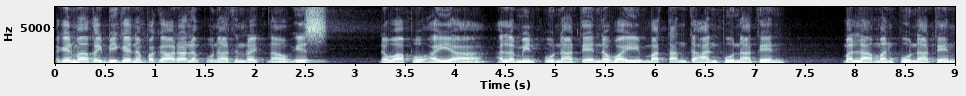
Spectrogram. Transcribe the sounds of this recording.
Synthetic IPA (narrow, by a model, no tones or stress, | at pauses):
ɐɡɐnmɐŋakɐʔɪbiːɡɐnːɐŋpɐɡaʔɐɾaːlɐnpʊnaːt̪ɪnɾajt̪̚nawʔɪs | nɐwaːpoʔɐjaʔɐlɐmɪnpʊnaːt̪ɪnːɐwajmɐt̪ɐnd̪ɐʔanpʊnaːt̪ɪn | mɐlaːmɐnpʊnaːt̪ɪn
